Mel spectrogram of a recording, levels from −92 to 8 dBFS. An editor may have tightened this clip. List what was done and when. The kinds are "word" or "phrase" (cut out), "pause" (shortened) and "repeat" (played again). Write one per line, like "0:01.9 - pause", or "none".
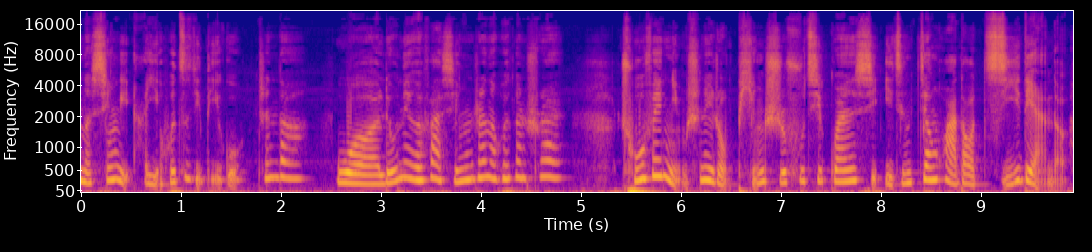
0:01.7 - pause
